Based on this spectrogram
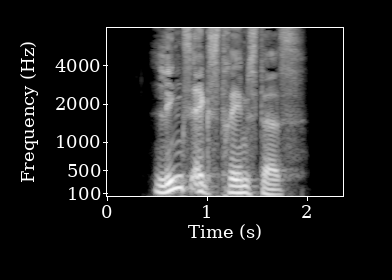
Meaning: strong/mixed nominative/accusative neuter singular superlative degree of linksextrem
- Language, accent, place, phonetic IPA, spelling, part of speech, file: German, Germany, Berlin, [ˈlɪŋksʔɛksˌtʁeːmstəs], linksextremstes, adjective, De-linksextremstes.ogg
